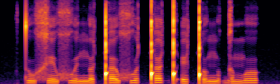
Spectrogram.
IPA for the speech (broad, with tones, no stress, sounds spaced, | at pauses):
t̪ u˨ x e˨˦ xʷ e˨ ŋ ə˨ ǃ ɜ˧ xʷ ɜ˧ ǃ ɜ˦ ǃʼ e˨ ǃ ʊ˨ ŋ ʊ˧ ɡ ə˨ m ʊ˦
